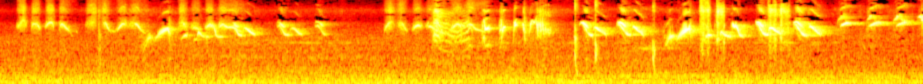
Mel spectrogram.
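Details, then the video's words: Displaying Oriental magpie-robin pouring out a long, varied song of high whistled warbles, slurred upward and downward notes and dense twittering bursts, punctuated by sharp clicks. "chòe than múa hót"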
